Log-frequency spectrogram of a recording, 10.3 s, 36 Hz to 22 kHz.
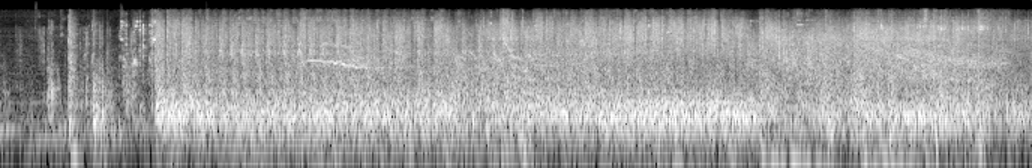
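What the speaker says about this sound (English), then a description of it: "The first Gatling guns could fire 200 rounds per minute." Gatling gun firing in a continuous rapid burst after a few opening shots, a dense, loud, rattling stream of rounds that keeps going without a break.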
